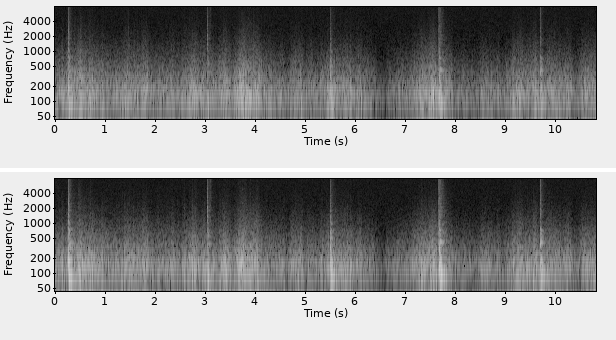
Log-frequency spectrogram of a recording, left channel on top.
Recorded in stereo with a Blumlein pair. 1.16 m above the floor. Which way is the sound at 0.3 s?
20° right.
